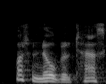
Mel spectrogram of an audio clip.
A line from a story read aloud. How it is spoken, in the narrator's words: exclaimed Donnacha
